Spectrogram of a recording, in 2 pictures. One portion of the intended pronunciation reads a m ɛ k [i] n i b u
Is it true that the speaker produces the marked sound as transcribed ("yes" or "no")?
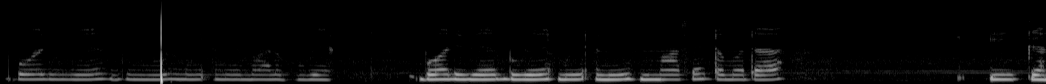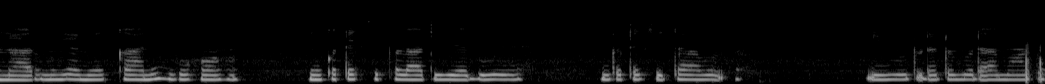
no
